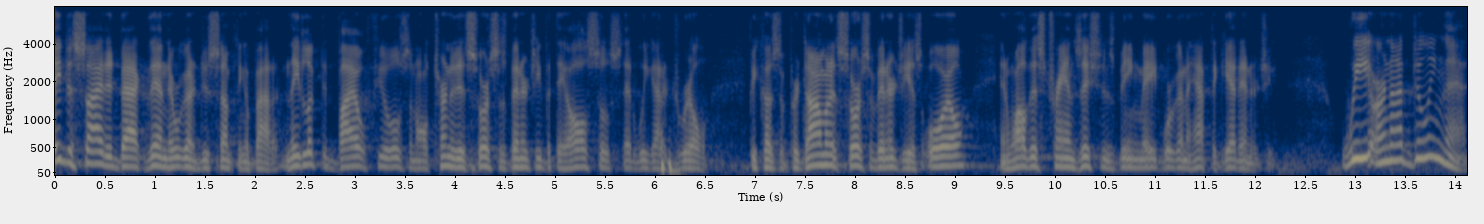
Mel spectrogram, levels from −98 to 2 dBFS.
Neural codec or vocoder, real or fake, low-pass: codec, 16 kHz, 8 kbps, FunCodec, trained on Chinese and English, 25 frames a second; fake; 7.2 kHz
